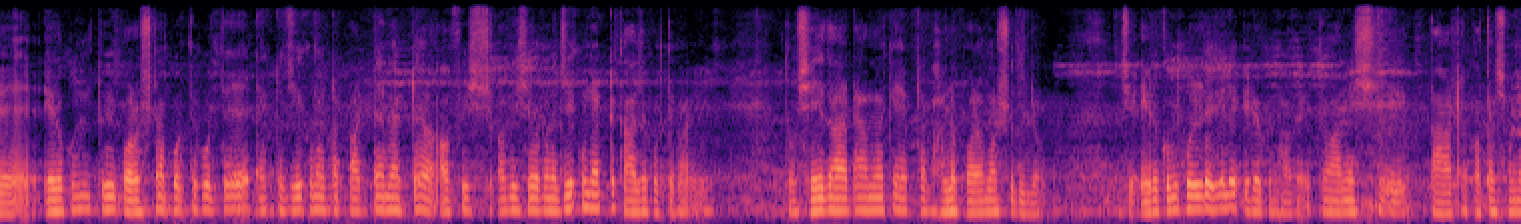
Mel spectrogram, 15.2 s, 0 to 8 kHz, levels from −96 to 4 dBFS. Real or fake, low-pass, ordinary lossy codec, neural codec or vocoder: fake; 7.2 kHz; none; codec, 16 kHz, 4 kbps, FreqCodec, larger model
